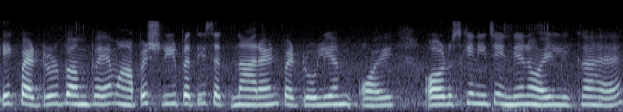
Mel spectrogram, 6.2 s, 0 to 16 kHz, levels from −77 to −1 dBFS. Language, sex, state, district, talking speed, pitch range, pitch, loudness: Hindi, female, Bihar, Sitamarhi, 180 wpm, 255-285 Hz, 270 Hz, -19 LUFS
